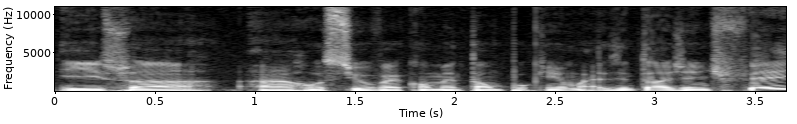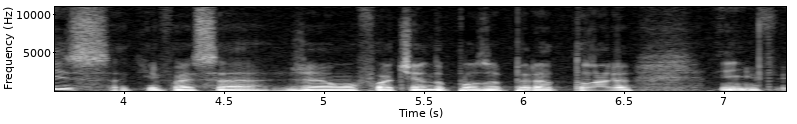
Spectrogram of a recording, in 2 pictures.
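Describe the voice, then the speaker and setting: A man's voice: on the low side, a little mellow, smooth, no room sound. A man with a Brazilian accent giving an informal surgical case presentation, conversational and explanatory, often rephrasing himself.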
